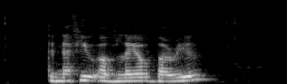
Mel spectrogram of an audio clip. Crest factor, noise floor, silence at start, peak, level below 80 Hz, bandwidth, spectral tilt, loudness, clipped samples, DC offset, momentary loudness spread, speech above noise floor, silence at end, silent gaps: 14 dB; -70 dBFS; 0.5 s; -4 dBFS; -60 dBFS; 6 kHz; -10 dB/octave; -17 LUFS; under 0.1%; under 0.1%; 6 LU; 54 dB; 0.8 s; none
